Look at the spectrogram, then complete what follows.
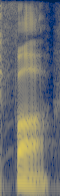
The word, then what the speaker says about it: pho: It's kind of like when you go out to get Vietnamese food and you know it's pronounced pho, but you just don't want to sound like a douche.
